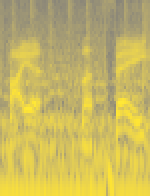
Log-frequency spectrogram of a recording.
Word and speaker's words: Maya Maffei: That is Maya Maffei is how you say the 28.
